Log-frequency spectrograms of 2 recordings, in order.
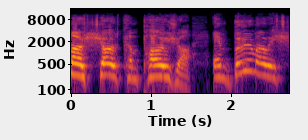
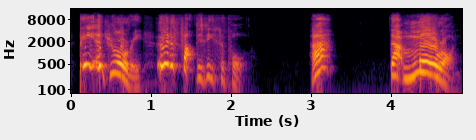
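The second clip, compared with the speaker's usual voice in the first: loud, exasperated outburst; louder indignant rant; angry rant; 7 dB louder than usual. Real, not acted. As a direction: vent at the commentator. Ranting about the commentator.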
